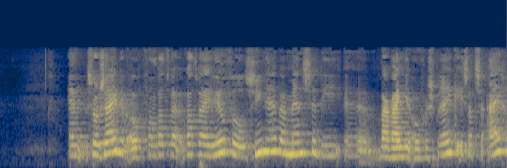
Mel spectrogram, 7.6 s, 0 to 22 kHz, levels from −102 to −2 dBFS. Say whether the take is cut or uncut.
uncut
